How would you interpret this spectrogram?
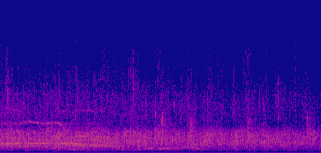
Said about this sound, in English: And you got the greatest pastors in all the land. Come on, give a good clap offering for you. Isn't that true?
